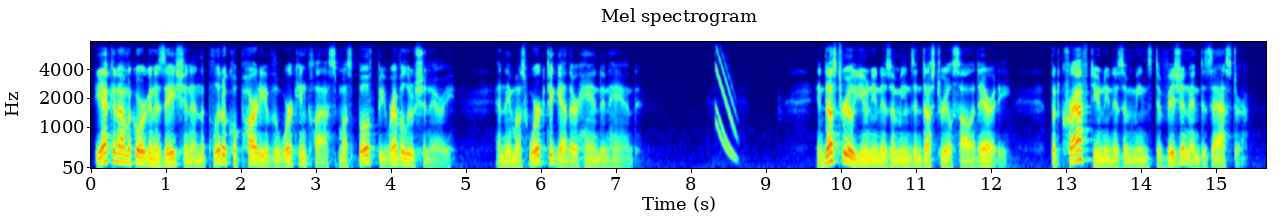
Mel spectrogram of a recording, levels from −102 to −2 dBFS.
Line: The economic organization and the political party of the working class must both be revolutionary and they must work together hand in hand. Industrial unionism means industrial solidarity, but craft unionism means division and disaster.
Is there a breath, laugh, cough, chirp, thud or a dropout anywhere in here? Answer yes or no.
yes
